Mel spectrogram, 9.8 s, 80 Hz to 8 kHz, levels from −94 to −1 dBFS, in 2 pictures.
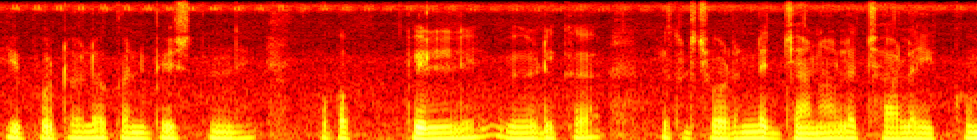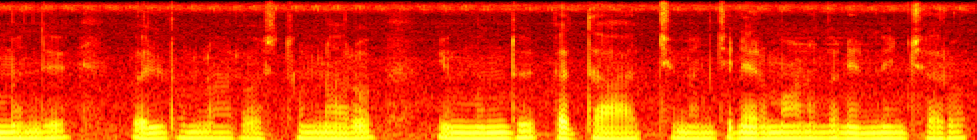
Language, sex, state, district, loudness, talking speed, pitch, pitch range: Telugu, male, Karnataka, Gulbarga, -20 LUFS, 125 wpm, 125 Hz, 120-125 Hz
